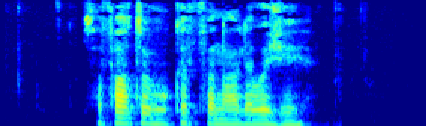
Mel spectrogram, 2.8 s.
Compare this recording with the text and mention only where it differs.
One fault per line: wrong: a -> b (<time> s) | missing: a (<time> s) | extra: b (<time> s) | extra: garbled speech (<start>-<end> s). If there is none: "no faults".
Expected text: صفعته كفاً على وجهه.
no faults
